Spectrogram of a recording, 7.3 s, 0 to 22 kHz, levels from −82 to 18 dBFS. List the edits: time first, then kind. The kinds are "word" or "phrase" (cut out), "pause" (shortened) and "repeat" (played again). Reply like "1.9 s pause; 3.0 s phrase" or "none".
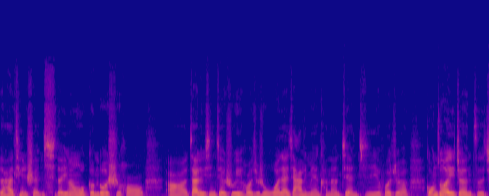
none

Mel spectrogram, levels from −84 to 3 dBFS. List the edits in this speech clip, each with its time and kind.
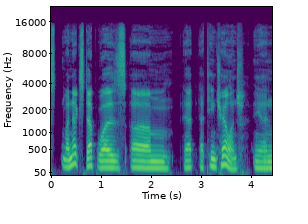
none

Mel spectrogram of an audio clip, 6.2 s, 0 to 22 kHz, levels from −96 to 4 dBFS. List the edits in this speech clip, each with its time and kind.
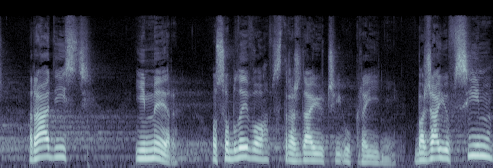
none

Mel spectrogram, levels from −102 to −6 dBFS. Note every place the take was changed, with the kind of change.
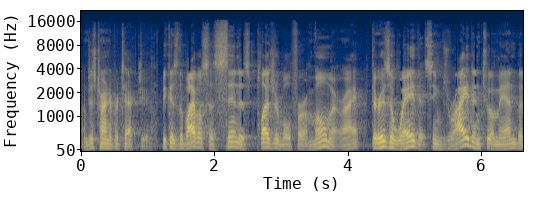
1.1 s pause; 4.3 s pause

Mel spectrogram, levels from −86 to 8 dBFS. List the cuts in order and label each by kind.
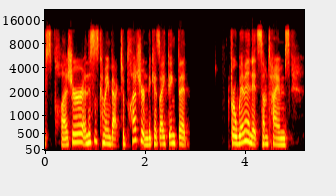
2.0 s word

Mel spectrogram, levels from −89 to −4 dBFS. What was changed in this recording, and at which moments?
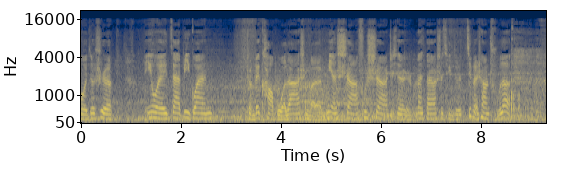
1.3 s word

